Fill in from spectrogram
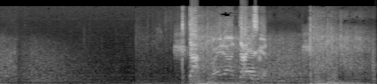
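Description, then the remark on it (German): A heavy cannon in a video game fires at a target several times in quick succession, loud, with deep rumbling blasts and crackling bursts trailing off after each shot. “Ah, er kommt ja näher, also Kanone ein bisschen.”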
